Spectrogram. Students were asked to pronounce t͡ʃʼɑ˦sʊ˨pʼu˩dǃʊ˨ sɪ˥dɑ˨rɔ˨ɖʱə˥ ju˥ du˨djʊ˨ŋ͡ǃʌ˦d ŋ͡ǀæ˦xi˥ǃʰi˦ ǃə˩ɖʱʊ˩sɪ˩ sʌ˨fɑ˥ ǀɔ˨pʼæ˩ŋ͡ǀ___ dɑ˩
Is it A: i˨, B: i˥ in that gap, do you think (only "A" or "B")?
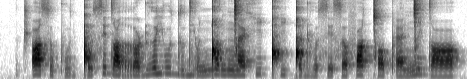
B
